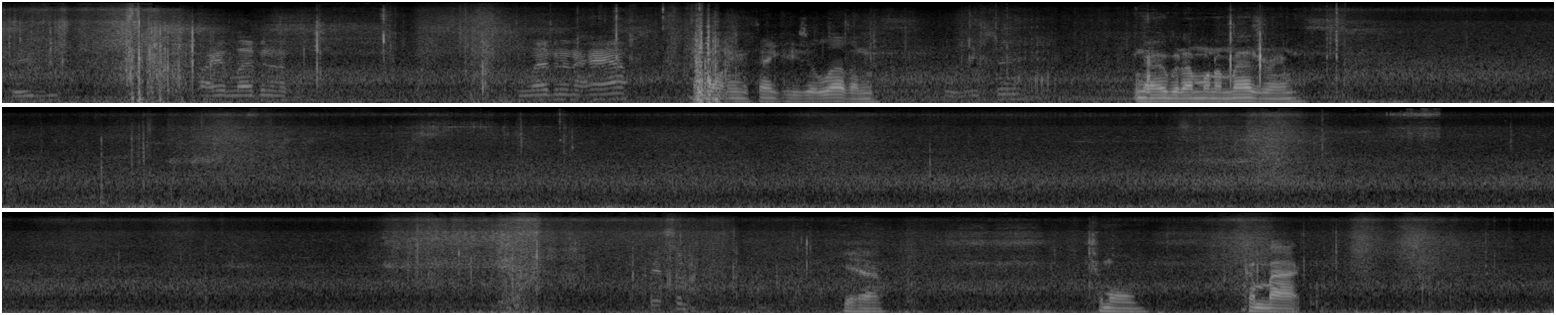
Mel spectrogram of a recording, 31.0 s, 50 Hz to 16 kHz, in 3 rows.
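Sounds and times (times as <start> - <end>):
wind buffeting microphone: 9.0 - 31.0
short hissing swishes: 18.1 - 20.0, 23.2 - 25.5.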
